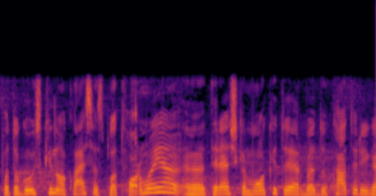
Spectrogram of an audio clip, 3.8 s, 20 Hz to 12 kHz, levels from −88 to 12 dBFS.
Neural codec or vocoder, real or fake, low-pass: none; real; 7.2 kHz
